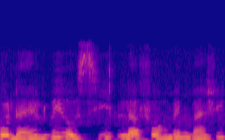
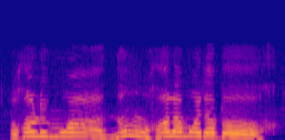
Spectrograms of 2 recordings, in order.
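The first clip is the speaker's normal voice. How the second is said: high, loud, drawn-out squabble; pitched-up acted demand, stretched out; quarrelling children; 6 semitones higher, 5 dB louder, slower than usual. A narrator's reading. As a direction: yell like bickering kids. Children quarrel, heard as cries.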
